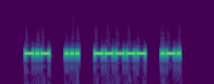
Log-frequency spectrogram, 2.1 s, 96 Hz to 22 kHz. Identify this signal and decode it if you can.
Morse code, heard as a keyed tone, about 42 wpm, spaced as for 31 wpm, 700 Hz. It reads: KS0R
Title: USA Call Signs - 2x Character Spacing - 45wpm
